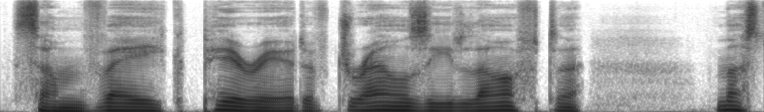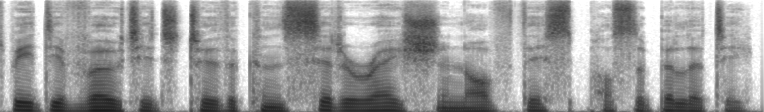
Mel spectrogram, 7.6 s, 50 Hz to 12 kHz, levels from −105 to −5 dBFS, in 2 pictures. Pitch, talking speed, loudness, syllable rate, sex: 100 Hz, 120 wpm, -21 LUFS, 4.2 syllables/s, male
